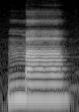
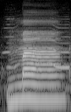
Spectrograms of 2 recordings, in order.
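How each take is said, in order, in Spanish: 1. El tono se mantiene plano y estable todo el tiempo. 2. El tono se mantiene plano y estable todo el tiempo.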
